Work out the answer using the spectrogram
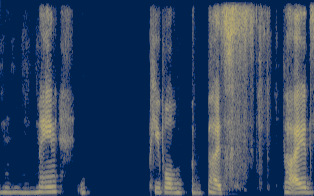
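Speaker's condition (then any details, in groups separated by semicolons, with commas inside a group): Stuttering; stutter since childhood, more severe when younger, quiet child avoiding speaking, NSA workshop in Fort Lauderdale; still stutters, no problems communicating at work, growing confidence; more comfortable the more people spoken to, sound repetitions; prolonged sounds, blocks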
